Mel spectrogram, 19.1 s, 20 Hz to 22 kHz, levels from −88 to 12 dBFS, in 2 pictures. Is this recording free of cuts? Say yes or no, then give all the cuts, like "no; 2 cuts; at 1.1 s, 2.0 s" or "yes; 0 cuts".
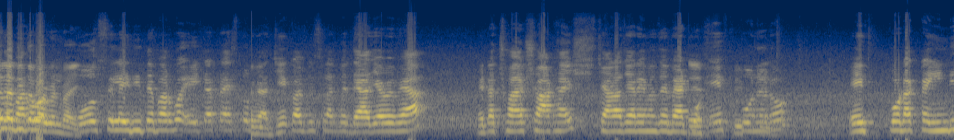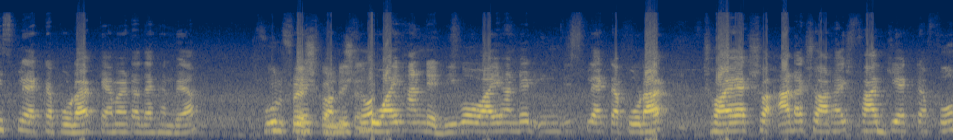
no; 3 cuts; at 2.5 s, 6.9 s, 13.3 s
